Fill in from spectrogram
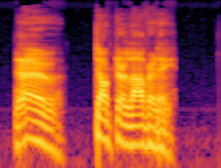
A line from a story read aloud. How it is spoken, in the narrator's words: growled O'Reilly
